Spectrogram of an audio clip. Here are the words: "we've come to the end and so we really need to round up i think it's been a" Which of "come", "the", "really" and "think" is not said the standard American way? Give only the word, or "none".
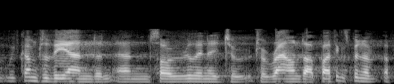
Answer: none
